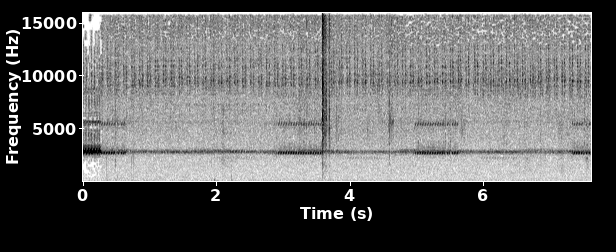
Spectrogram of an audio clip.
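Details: On a rose bush shared with a grasshopper, a cricket keeps up an unbroken, even high ringing trill, with slight rises in loudness every couple of seconds and a single sharp click midway.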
